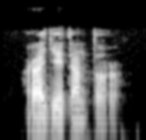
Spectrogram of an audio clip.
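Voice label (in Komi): "радейтантор", Komi, male; audio dict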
